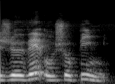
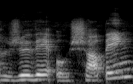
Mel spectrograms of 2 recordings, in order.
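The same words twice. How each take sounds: First: English loanword "shopping" in a French accent; frenchified "shopping", French accent throughout. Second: English-accented "shopping" in a French sentence. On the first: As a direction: say "shopping" as a French speaker would. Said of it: "avec un accent français". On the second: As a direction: say "shopping" as an English word, English pronunciation. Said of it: "on ne va pas dire". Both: Shown as a demonstration.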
